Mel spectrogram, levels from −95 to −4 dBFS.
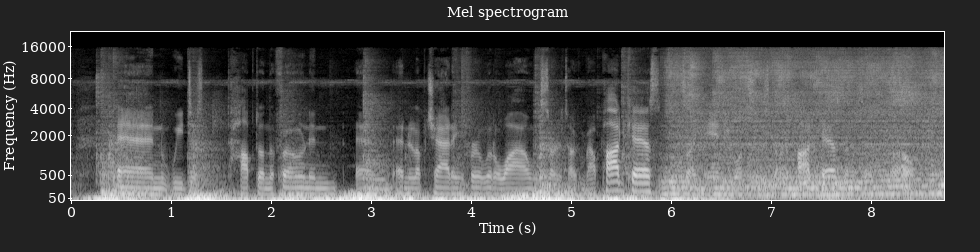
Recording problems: animal sounds; very loud; throughout; 3 dB above the speech

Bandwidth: 15.5 kHz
